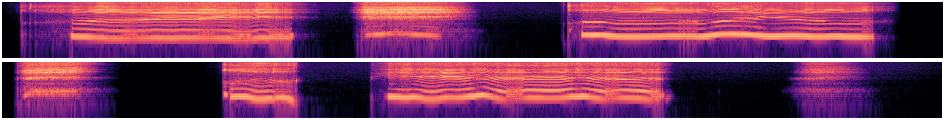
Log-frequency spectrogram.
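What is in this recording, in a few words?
Vox Sad, Japanese; voices; heroes; Lewsia A; kingsraid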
